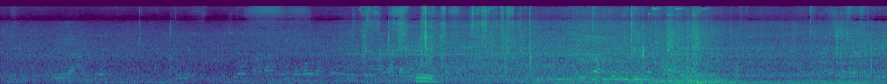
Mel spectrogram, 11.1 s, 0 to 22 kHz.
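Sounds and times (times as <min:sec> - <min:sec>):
low engine rumble: 0:00.0 - 0:11.0
street noise: 0:00.0 - 0:11.0.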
